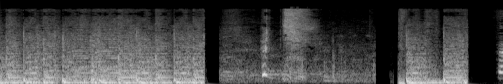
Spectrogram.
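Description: Pop music cuts out for a single adult sneeze, a quick catch followed by a sharp airy burst, before the music resumes.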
